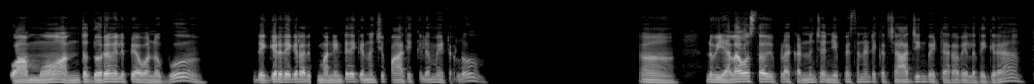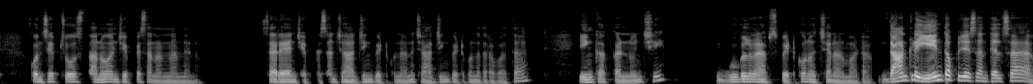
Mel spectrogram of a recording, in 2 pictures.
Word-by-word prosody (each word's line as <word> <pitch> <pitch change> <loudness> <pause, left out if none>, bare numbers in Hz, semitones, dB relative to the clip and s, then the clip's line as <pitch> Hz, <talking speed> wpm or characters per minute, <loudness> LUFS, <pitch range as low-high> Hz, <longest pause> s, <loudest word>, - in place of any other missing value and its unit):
"వామ్మో 100 +3 +4
అంత 100 +2 -1
దూరం 125 +4 +6
వెళ్ళిపోయావా, 110 -3 +2
నువ్వు 95 - -2 0.8
దగ్గర, 115 +3 +4
దగ్గర 120 0 +4
అది 100 - -3
మన 100 0 +1
ఇంటి 125 +5 0
దగ్గర 115 -2 -1
నుంచి 110 - -5
25 105 +2 0
కిలోమీటర్లు" 115 +6 -5 1.8
ఆ! - - +1 0.6
నువ్వు 115 -1 +3
ఎలా 120 +4 +7
వస్తావు 130 -1 +3
ఇప్పుడు 115 +1 -3
అక్కడి 110 0 -4
నుంచి 115 +2 -5
అని 105 - -3
చెప్పేస్తానంటే, 115 +4 -7
"ఇక్కడ - - -7
చార్జింగ్ 105 +6 -1
పెట్టారా 100 0 -4
వీళ్ళ 95 -2 -3
దగ్గర 100 +3 -3 0.7
కొంసేపు 120 +1 -1
చూస్తాను" 120 -1 -2
అని 115 -2 -6
చెప్పేసి 110 +3 -6
అని 90 - -7
అన్నాను 90 -1 -8
నేను. 85 0 -15 0.7
సరే! 105 -1 +3
అని 100 - -5
చెప్పేసి 105 +4 -6
ఛార్జింగ్ 100 +1 -4
పెట్టుకున్నాను. 95 +1 -9
ఛార్జింగ్ 105 +5 -6
పెట్టుకున్న 100 0 -9
తర్వాత, 85 +3 -11 0.7
ఇంక 115 - -5
అక్కడి 95 -2 -4
నుంచి 110 - -4 0.7
గూగుల్ 125 +3 +1
మ్యాప్స్ 110 -3 0
పెట్టుకొని 125 -3 -3
వచ్చాననమాట. 85 -4 -6 0.3
దాంట్లో 195 +3 +7
ఏం 190 - +10
తప్పు 210 -3 +1
చేశాను 165 -4 +1
తెలుసా! 165 +4 +1
110 Hz, 160 wpm, -24 LUFS, 100-120 Hz, 1.8 s, ఏం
